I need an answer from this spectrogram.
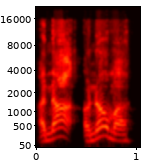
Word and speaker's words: Onoma: Onoma, that's how you say it.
